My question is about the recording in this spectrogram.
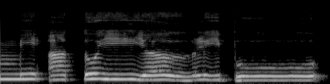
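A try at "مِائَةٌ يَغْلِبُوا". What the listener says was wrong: Kalau ini kan berarti ada dengungnya, Bu.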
